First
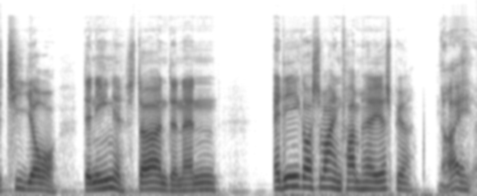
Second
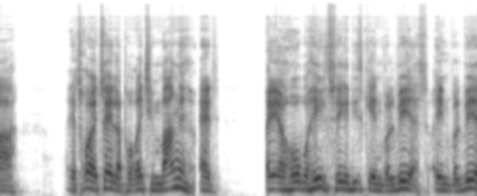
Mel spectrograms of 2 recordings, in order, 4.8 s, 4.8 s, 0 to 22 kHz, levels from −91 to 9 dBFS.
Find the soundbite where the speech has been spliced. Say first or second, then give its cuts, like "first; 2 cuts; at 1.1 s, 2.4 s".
second; 1 cut; at 2.0 s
